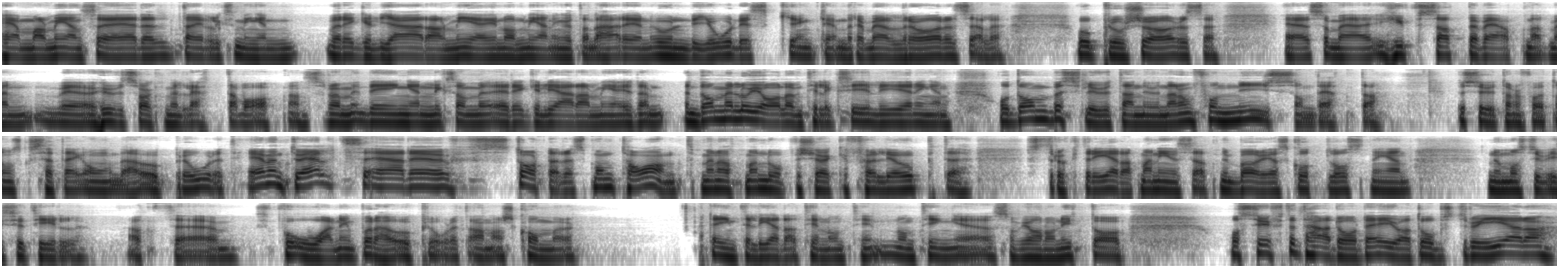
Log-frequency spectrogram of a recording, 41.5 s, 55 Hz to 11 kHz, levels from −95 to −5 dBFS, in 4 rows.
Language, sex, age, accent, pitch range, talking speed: Swedish, male, 20-39, native, 115-135 Hz, 175 wpm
